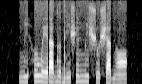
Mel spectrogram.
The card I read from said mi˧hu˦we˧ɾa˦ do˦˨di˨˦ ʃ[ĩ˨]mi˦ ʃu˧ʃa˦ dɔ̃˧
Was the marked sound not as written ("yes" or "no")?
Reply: yes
